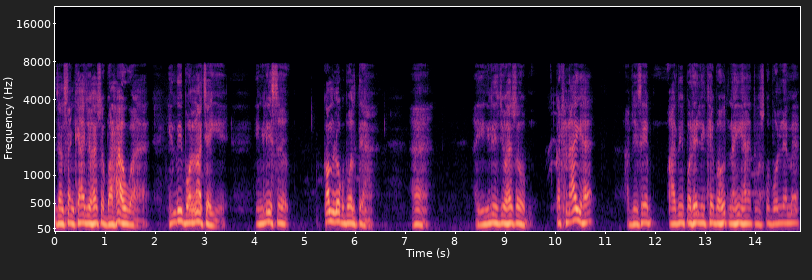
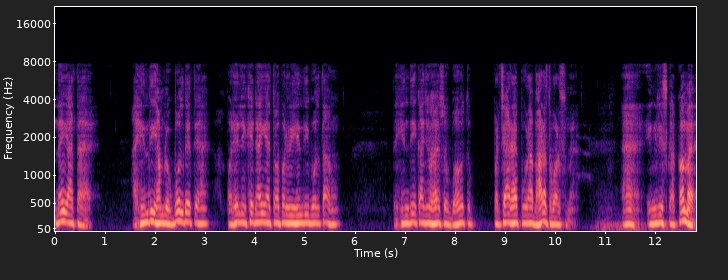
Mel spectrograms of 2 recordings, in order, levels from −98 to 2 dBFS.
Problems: none marked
